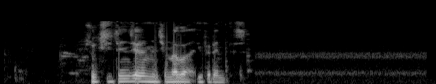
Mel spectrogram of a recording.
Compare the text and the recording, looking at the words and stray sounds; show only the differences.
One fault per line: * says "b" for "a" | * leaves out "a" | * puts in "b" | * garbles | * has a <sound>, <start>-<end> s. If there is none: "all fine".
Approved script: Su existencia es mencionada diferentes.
all fine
